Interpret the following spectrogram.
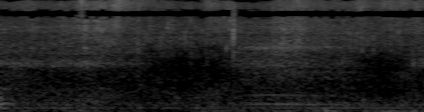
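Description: Near silence: faint outdoor background with a low rumble and a brief faint pitched sound, likely a distant voice, about a second and a half in.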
